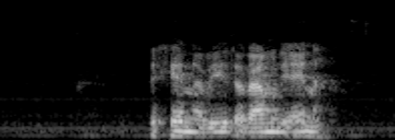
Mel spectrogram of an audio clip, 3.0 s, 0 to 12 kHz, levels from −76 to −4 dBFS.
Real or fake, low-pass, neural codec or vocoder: real; 7.2 kHz; none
